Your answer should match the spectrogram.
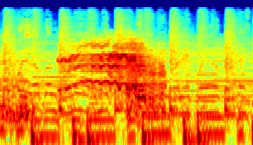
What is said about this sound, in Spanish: ¡El caballito!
